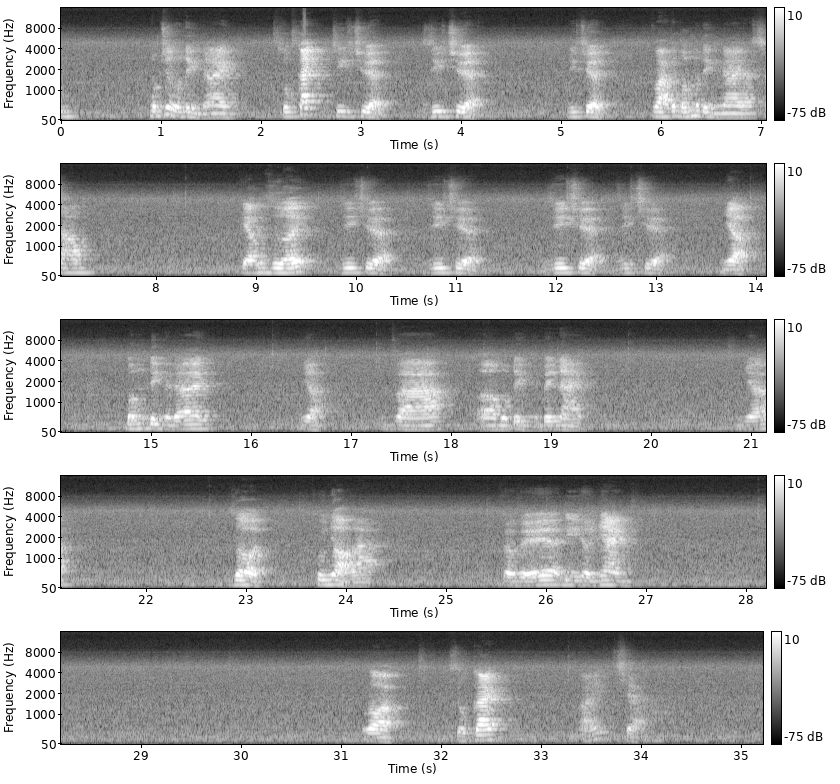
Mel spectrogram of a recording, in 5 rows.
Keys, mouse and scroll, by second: 1.0 click, 8.2 click, 8.6 space, 12.4 space, 14.1 space, 16.2 click, 16.5 space, 19.0 click, 19.2 space, 22.5 click.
